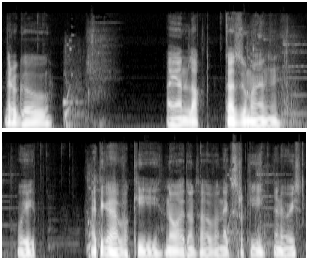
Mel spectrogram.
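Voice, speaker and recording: A man's voice: low-pitched, little pitch movement, moderate pace, pauses often, a little mellow. A man from the Philippines, giving offhand, slangy live gaming commentary over game music. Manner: offhand, slangy, reacting aloud. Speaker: VTuber game streamer.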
